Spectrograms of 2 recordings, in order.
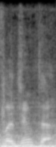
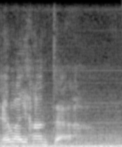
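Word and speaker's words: La Junta: I thought it was Legenta. She pronounced that way different.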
